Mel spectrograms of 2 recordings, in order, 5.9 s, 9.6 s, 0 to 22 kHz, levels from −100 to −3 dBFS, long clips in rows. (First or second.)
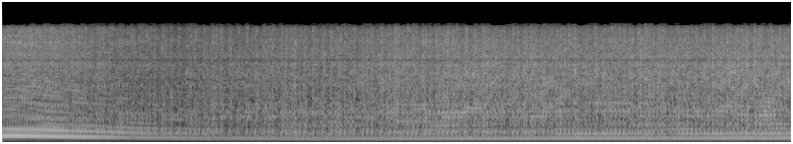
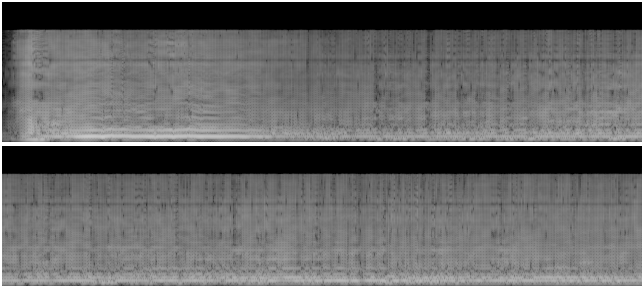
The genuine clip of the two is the first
